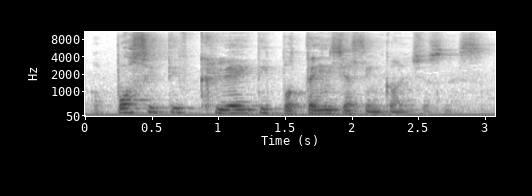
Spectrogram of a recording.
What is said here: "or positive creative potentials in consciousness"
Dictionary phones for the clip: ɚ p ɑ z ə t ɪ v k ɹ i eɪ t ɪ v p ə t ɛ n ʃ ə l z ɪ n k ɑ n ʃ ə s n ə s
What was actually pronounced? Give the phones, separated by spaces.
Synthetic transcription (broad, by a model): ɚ p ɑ s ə t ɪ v k ɹ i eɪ t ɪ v p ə t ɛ n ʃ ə l s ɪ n k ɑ n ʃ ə s n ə s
